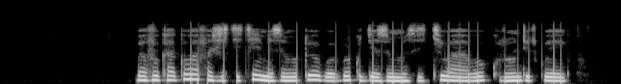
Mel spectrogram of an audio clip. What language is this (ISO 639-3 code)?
kin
